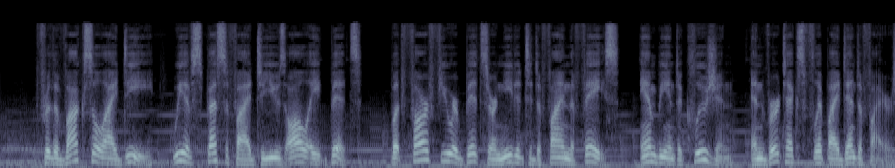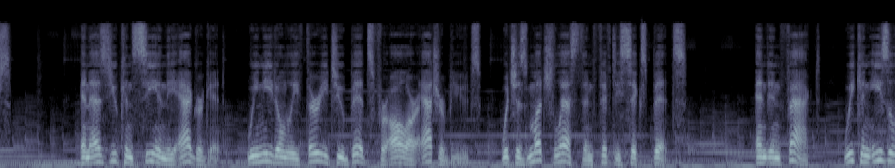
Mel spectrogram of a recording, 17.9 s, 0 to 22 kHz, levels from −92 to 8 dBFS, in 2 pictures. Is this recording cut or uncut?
cut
